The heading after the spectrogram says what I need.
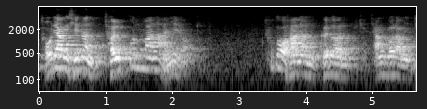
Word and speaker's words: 도량: 또 부처님 세계의 티끌수인 도량신이 있으니, 도량신이란 절의 도량이라고 그러죠. 절도 도량이고 공부하는 곳도 도량이라고 하고, 태권도나 당수도 하는 데는 도장이라고 그러죠. 도장인데 그 절에서는 도장을 도량이라고 이렇게 발음을 합니다.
